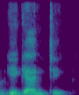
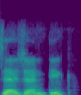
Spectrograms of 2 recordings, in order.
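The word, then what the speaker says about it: gigantic: गगेंटिकटिक इट इज जजिक इट्स नॉट गगेंटिक इट्स जजेंटिक yes okay okay thank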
